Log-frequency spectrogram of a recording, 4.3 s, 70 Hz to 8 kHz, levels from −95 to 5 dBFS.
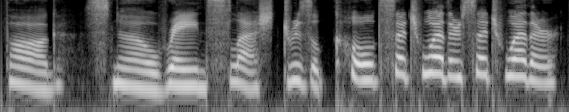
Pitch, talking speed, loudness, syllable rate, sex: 250 Hz, 125 wpm, -17 LUFS, 3.3 syllables/s, female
